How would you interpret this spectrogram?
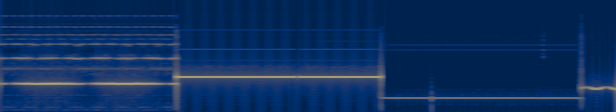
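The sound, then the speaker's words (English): A sequence of pure electronic sine tones from an album of sine waves and silence by a female Japanese performer, each held steadily then abruptly switched: a pulsing high tone, a steady mid tone, a long low tone, and finally a brief wavering one. “an album by a female Japanese performer, …, which is basically sine waves and silence”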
